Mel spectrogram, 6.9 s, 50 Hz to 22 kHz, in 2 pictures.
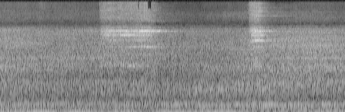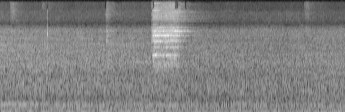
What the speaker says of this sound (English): with a Trans-Pennine Express service to Cleethorpes. With 185,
